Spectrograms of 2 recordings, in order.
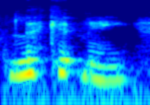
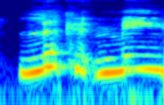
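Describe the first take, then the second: First: Said in the usual way. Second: Higher, louder joyful call; delighted cry. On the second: Acted. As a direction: cry out for everyone to look. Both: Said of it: "she cried".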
